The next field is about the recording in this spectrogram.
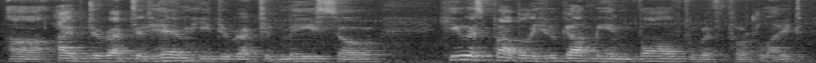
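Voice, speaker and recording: A man's voice: mid-range voice, normal speed, a little mellow. A man in his sixties, raised in the United States, answering interview questions in an easygoing, rambling way with chuckles. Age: 60s. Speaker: interviewee, community theater director. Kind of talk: casual interview talk. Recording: roomy echo, distant mic, faint hiss.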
